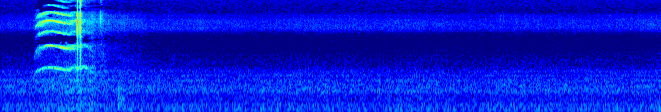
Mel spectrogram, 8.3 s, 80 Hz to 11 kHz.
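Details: Cream-coloured male British Shorthair cat born 21 January 2017 makes a single brief high meow with a click at its end, followed by quiet room hum.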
